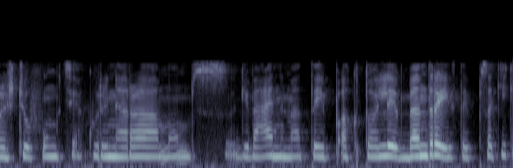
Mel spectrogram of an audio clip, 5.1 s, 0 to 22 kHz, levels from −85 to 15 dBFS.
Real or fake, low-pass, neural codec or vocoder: fake; 5.4 kHz; codec, 16 kHz, 8 kbps, FunCodec, trained on Chinese and English, 25 frames a second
